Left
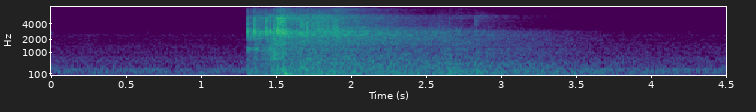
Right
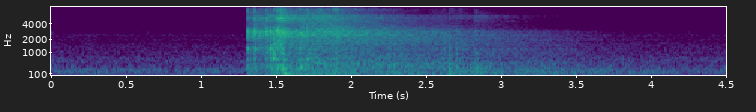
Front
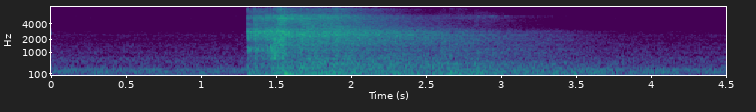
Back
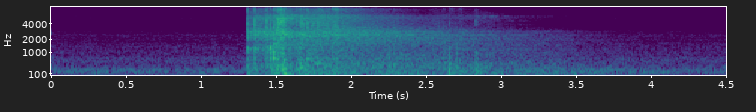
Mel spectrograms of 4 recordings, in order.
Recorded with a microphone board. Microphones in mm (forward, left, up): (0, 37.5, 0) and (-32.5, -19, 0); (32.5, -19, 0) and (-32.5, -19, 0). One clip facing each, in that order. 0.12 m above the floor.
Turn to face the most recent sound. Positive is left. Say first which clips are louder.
# right 1 dB, back 3 dB
turn(degrees=170)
